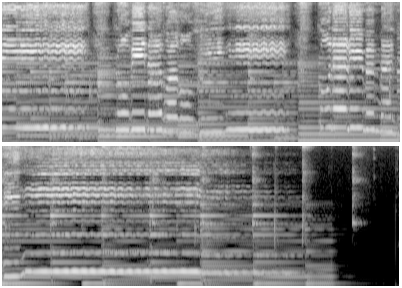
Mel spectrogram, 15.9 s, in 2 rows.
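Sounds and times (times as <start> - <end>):
alto voice singing a refrain: 0.0 - 14.0.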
